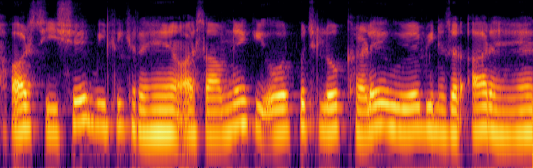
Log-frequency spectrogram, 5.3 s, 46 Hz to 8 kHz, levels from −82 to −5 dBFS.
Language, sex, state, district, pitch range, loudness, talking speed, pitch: Hindi, male, Jharkhand, Ranchi, 140-160 Hz, -17 LUFS, 190 wpm, 145 Hz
